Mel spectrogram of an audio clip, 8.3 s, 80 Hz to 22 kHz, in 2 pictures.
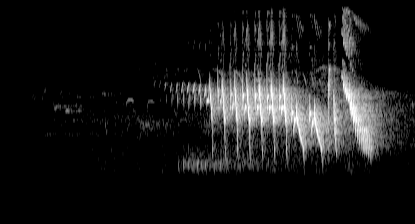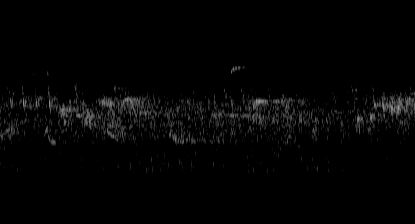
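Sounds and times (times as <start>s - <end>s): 
common chaffinch song, Fringilla coelebs: 0.1s - 8.2s.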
